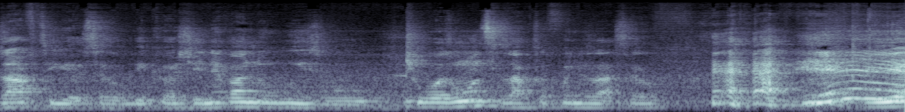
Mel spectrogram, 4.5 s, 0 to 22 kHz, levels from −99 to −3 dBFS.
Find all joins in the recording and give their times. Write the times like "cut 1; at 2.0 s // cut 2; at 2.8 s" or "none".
cut 1; at 2.0 s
